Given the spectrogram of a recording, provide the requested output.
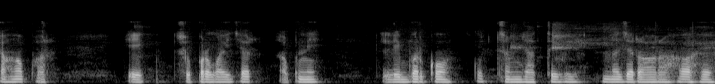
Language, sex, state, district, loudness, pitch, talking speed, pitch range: Hindi, male, Uttar Pradesh, Muzaffarnagar, -22 LUFS, 120 Hz, 115 wpm, 115-120 Hz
